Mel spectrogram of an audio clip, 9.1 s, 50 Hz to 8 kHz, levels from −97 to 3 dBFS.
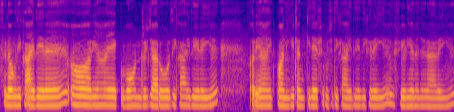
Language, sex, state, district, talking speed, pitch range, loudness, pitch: Hindi, female, Goa, North and South Goa, 220 wpm, 175-180 Hz, -21 LUFS, 175 Hz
